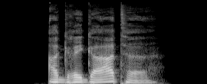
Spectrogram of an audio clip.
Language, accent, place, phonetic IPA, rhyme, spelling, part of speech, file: German, Germany, Berlin, [ˌaɡʁeˈɡaːtə], -aːtə, Aggregate, noun, De-Aggregate2.ogg
- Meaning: nominative/accusative/genitive plural of Aggregat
